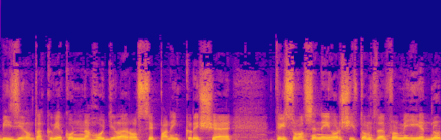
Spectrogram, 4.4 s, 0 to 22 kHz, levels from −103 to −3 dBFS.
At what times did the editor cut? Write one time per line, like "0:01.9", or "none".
none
